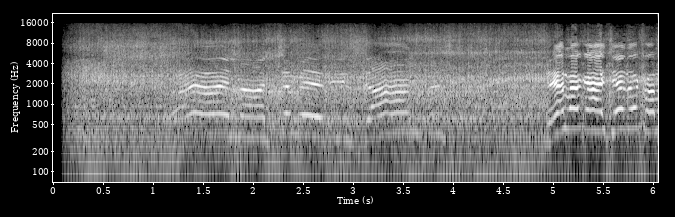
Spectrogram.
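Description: Tractor-driven paddy thresher running steadily while threshing wet paddy, its engine and drum making a continuous hum. People's voices call out over it a few times, loudest about five seconds in.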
